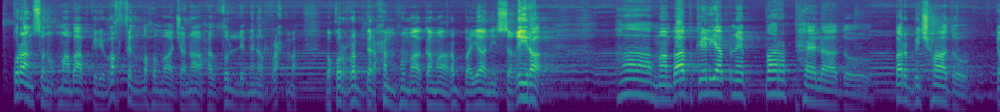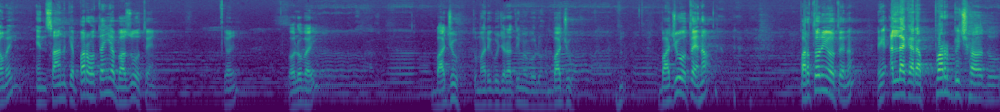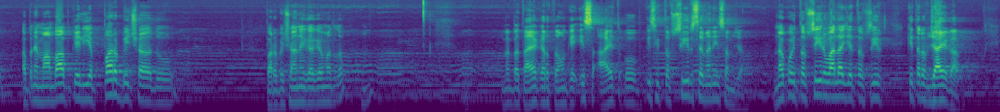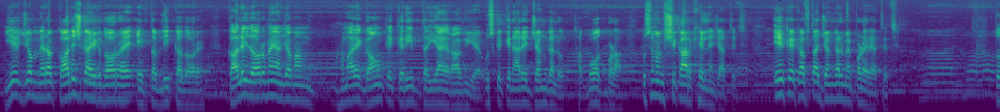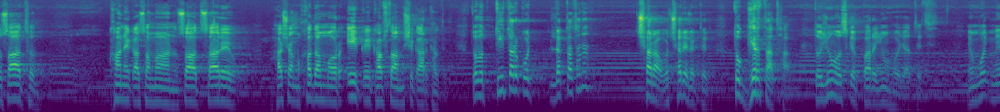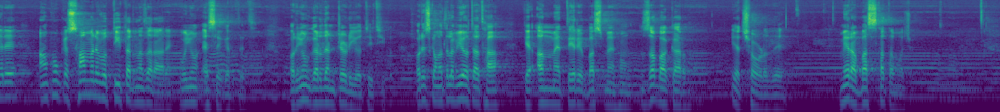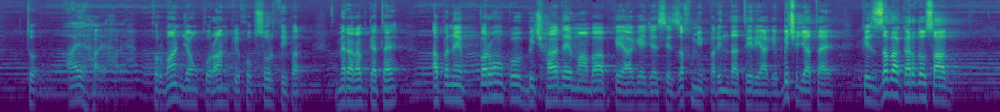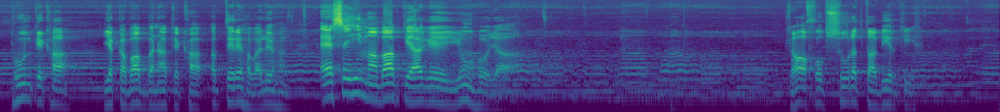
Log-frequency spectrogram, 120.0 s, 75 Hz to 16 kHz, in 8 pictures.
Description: Mere Nabi Ka Zakham, listen or play online mp3 bayan in the voice of Maulana Tariq Jameel.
